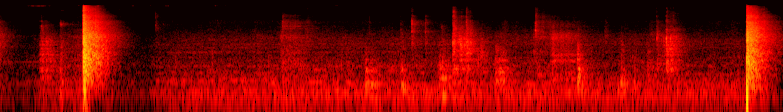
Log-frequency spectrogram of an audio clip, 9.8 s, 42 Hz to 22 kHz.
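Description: A .22 semi-automatic pistol fires single sharp shots.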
